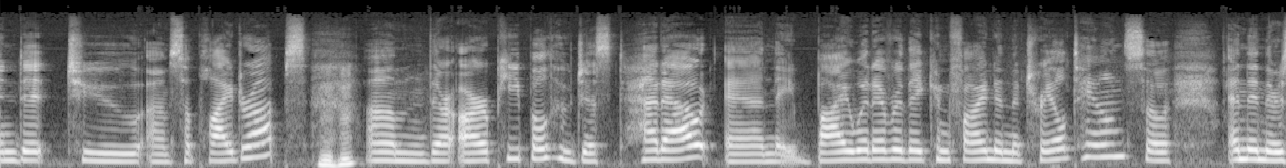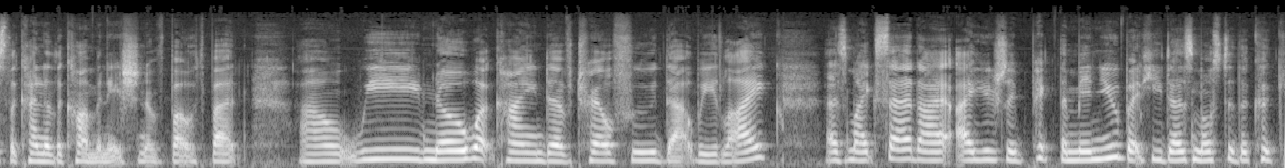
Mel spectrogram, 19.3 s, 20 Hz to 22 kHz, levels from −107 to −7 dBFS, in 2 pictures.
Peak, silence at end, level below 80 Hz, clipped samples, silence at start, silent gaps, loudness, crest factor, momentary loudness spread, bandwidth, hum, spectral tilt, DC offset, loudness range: -2 dBFS; 0 s; -50 dBFS; under 0.1%; 0 s; none; -18 LUFS; 16 dB; 7 LU; 15 kHz; none; -4.5 dB/octave; under 0.1%; 2 LU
